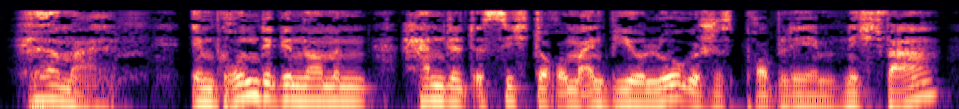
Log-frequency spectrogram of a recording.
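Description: A man voicing a friendly, pedantic talking tree that lectures slowly. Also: lowish voice, darkish tone, husky, dry recording. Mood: friendly lecturing.

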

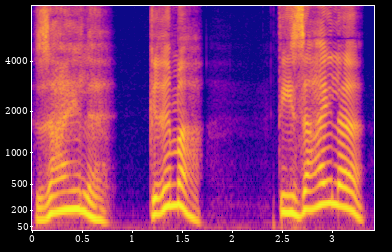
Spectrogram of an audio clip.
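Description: A man's voice: mid-range voice, moderate pace, no echo, natural voice. A man voicing an earnest young male gnome leader, close to his own reading voice. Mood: awestruck. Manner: earnest, near the reader's own voice.

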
